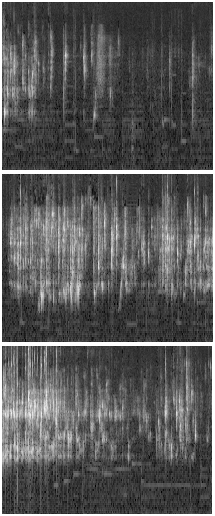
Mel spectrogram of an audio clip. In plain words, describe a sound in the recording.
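Water trickles and drips into a bowl close to a microphone.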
